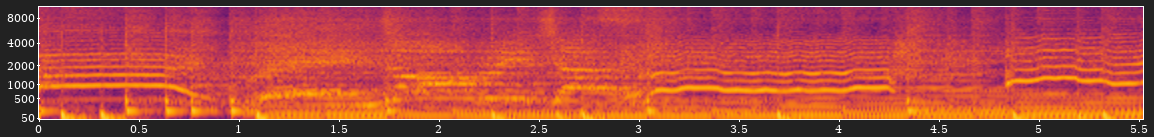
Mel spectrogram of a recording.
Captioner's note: Crowd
